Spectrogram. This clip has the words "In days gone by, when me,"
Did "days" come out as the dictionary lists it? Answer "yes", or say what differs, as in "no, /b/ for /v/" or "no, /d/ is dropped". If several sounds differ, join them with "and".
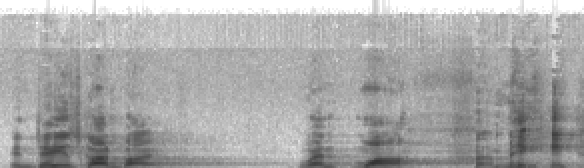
yes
